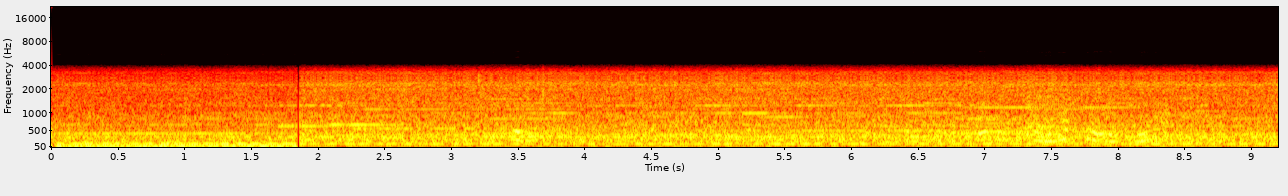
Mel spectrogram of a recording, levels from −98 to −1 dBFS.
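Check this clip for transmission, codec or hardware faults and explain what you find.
Two faults are audible: codec damage across the whole clip, and a drop in quality from 1.84 s to the end.

Bluetooth SBC compression runs throughout. The treble is unstable and keeps flickering in and out, and a gritty, aliased grain sits on the sound. SBC splits the signal into a few broad sub-bands and allocates bits without any model of hearing. With a small bit pool, the weak upper bands get almost nothing and the rest are coarsely quantised. The heavy damage points to a low bitrate, likely around 48 kbps.

An input switched to a poorer device at 1.84 s. The audio drops out for a 20 ms gap, then returns dull and boxy, with nothing above 3.3 kHz. A new background noise floor sits roughly 35 dB below the signal, and the level stays about the same. This is likely a change of input device, such as another microphone or a headset's call profile. 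That device's narrow passband and its own noise carry through to the end of the clip.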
